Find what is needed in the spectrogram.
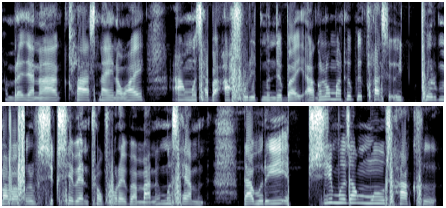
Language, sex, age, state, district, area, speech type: Bodo, female, 45-60, Assam, Kokrajhar, rural, spontaneous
